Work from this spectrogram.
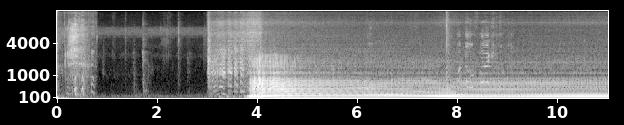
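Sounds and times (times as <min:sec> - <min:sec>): car engine starting and idling: 0:03.0 - 0:11.0.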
